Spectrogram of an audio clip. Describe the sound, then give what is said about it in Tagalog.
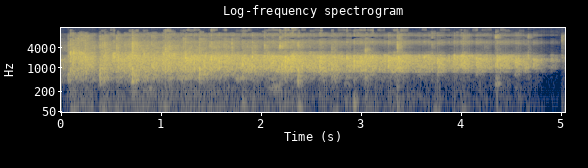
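An audience applauds during a church service, with dense, steady clapping that holds for about five seconds before fading at the end. “Pwede bang palakpakan natin ng Lord?”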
